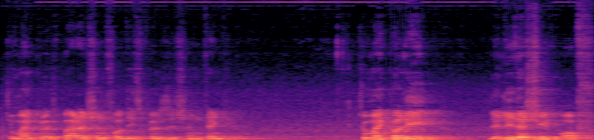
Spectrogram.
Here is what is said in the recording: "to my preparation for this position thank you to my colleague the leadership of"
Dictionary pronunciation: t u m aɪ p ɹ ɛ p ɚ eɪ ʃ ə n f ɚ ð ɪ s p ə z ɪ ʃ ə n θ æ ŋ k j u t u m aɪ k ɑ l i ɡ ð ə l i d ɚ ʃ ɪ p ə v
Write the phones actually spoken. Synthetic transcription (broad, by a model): t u m aɪ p ɹ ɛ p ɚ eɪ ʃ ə n f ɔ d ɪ s p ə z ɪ ʃ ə n t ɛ ŋ k j u t u m aɪ k ɑ l i ɡ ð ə l i d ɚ ʃ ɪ p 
